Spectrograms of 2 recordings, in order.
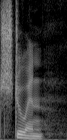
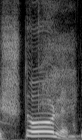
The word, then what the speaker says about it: Stollen: So my family pronounces it Stuen. – Oh my gosh, I was going to say Stollen. – Yes, that's the High German pronunciation. – Oh, all right. – We're Low German.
